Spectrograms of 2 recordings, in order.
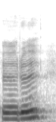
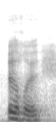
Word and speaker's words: heureux: countries, where the R is pronounced as an R, especially in Africa. So you may hear someone say heureux instead of heureux. And even in South France, the region that is near Spain, they pronounce the R as an R. So if you do, it's not a big deal. You can say heureux. However, I recommend that you learn how to pronounce that R, and I have a video about it.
